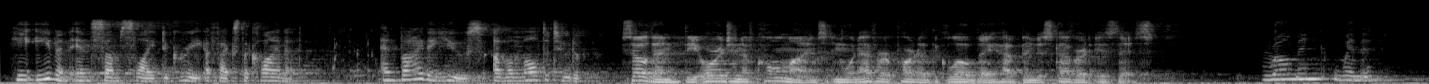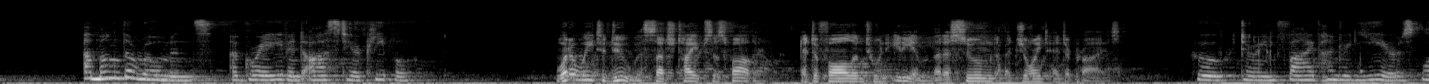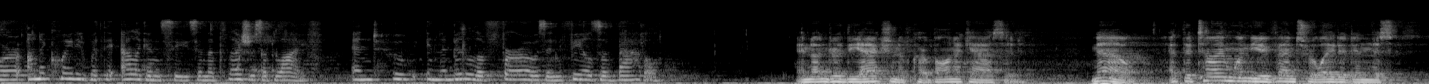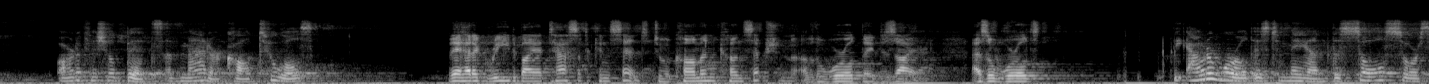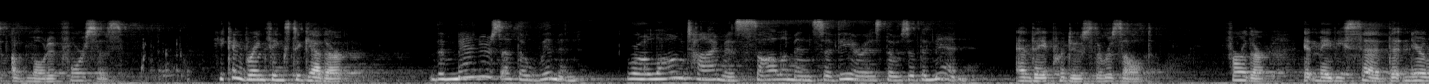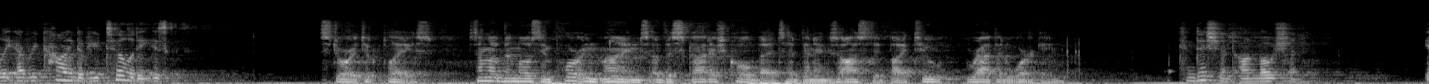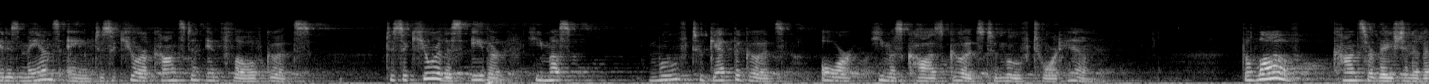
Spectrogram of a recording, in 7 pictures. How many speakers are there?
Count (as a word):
four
